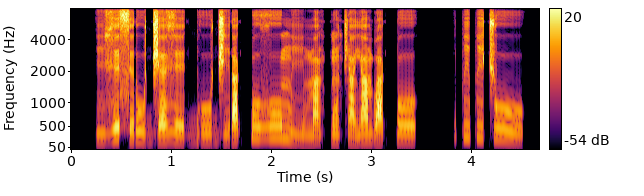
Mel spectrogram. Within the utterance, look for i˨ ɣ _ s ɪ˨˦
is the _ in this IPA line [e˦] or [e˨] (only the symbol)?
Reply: e˦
